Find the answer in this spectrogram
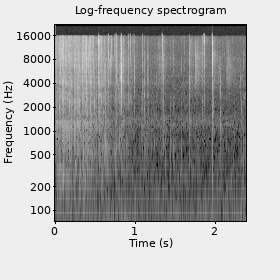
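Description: Plastic poly mailer bag crinkling as it is lifted and handled, a string of irregular small crackles.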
